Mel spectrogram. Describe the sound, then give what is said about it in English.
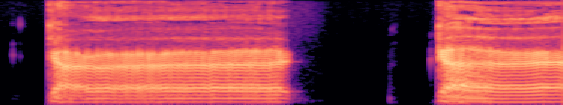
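A voice imitates a trash compactor with two low, sustained, buzzing groans. The first lasts about a second, and after a short silence the second begins and runs to the end. “Why is that your bin noise? Well, is that a trash compactor? Yes.”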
